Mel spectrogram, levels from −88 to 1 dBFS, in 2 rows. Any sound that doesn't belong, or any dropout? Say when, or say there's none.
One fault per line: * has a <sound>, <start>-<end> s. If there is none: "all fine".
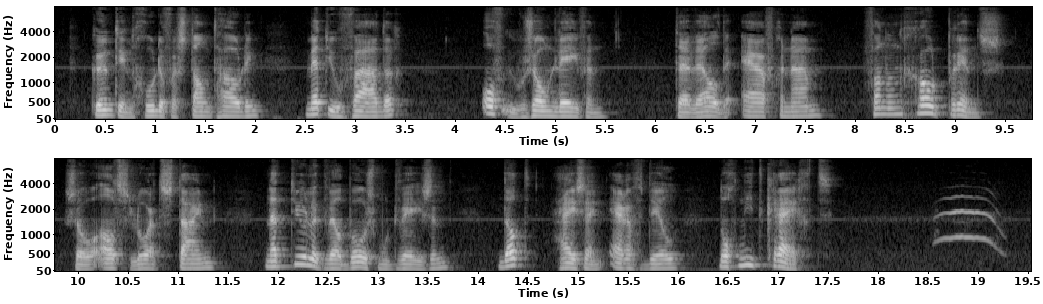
* has a laugh, 18.5-19.3 s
